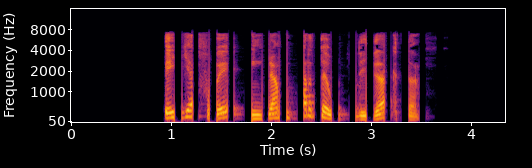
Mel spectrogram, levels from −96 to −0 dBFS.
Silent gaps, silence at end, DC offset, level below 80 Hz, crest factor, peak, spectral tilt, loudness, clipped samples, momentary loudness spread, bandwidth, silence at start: 1.75-1.79 s, 3.30-3.36 s; 0.85 s; under 0.1%; -50 dBFS; 18 dB; 0 dBFS; -5 dB/octave; -18 LUFS; under 0.1%; 7 LU; 7.6 kHz; 0.95 s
